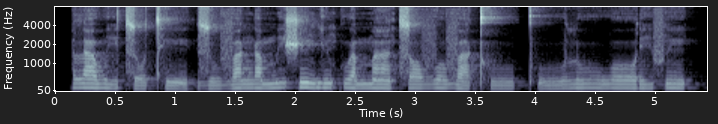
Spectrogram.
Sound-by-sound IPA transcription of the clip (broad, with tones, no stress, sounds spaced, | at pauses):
l a˦ w i˨ t͡s o˨ tʰ ĩ˨ | z u˨ v a˦ ŋ a˦ m i˦ ʃ ĩ˦ ɡ ĩ˦ kʷ a˦ m ã˦˨ t͡s ɔ˦ v o˦ v a˨ kʰ uː˨ kʼ uː˨˦ l uː˦ w oː˦ ɾ i˦ f ĩ˦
